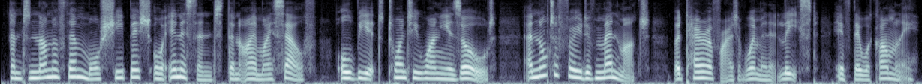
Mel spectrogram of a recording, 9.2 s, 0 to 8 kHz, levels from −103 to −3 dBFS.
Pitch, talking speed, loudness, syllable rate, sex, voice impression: 205 Hz, 210 wpm, -19 LUFS, 5.7 syllables/s, female, very feminine, young, very thin, tensed, very powerful, very bright, slightly soft, very clear, very fluent, slightly raspy, very cute, very intellectual, refreshing, sincere, calm, very friendly, very reassuring, very unique, very elegant, slightly wild, very sweet, very lively, kind, slightly intense, slightly sharp, light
